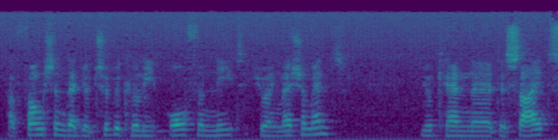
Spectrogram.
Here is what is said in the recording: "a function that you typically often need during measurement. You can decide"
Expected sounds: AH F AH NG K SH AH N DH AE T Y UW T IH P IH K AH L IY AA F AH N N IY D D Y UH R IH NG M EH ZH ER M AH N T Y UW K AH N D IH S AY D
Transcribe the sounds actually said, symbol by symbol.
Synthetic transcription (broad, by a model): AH F AH NG K SH AH N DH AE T Y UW T IH P IH K AH L IY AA F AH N N IY D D Y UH R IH NG M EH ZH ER M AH N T Y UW K AH N D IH S AY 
